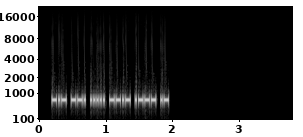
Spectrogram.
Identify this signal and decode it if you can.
Morse code, heard as a keyed tone, about 52 wpm, 700 Hz. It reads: KG5QJA
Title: USA Call Signs - 6 Characters - Repeated 3x - 50wpm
